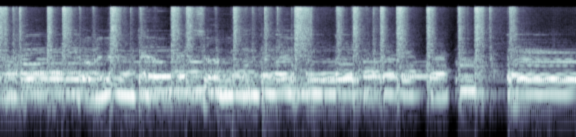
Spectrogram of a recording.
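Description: Acoustic guitar strummed hard with a snare drum beating along. After two short breaks about seven seconds in, the two hit one final chord that rings on.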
